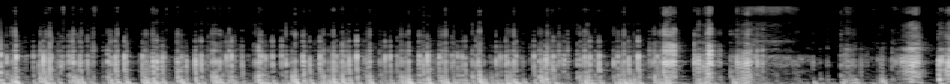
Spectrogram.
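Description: A handheld, hollow light turquoise Crocs clog of molded foam rubber with a corgi charm is scratched and tapped all over with long pink acrylic nails. The result is a fast, uneven stream of soft, dull taps and scratchy rubbing, about four strokes a second. It has a muffled, low-to-mid tone with little brightness and no ring, and it briefly thins out near the end.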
